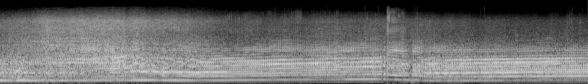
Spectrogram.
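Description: Rally car engine at high revs, its pitch climbing steadily as the car accelerates. About four seconds in the pitch dips briefly as it shifts up a gear, then it climbs again.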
